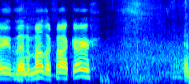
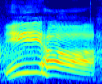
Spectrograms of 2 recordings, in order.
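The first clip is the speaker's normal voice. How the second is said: loud cowboy whoop; yeehaw; 6 semitones higher, 4 dB louder than usual. Real, not acted. Riding off-road, whooping.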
